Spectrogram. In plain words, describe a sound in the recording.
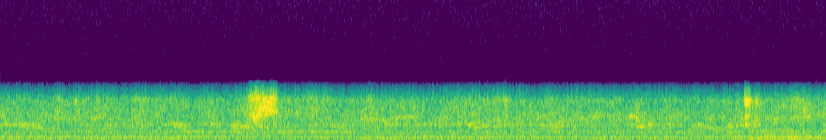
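Rain patters on a bus window.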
